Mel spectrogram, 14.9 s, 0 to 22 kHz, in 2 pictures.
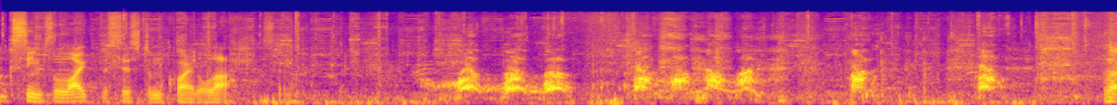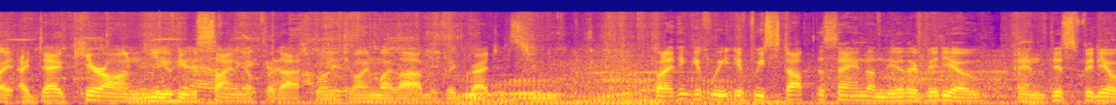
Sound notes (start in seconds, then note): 2.9 dog barking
